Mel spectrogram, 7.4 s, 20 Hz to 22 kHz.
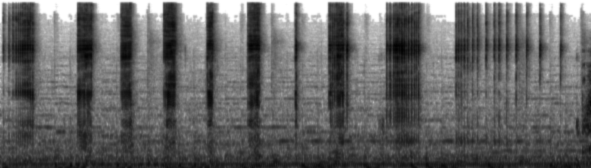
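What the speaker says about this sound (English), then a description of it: "120 click bezel, let's listen to that." A 120-click dive watch bezel being rotated, producing bursts of crisp ratcheting clicks separated by short pauses, ending in a rapid run of tiny clicks, close and isolated.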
